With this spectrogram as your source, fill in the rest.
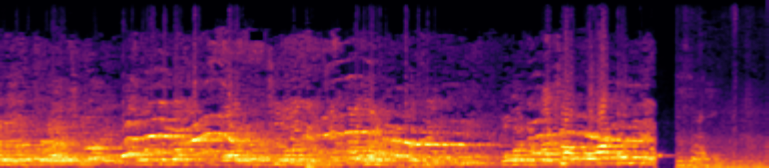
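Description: A crowd of people shout and scream in a scuffle outdoors.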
